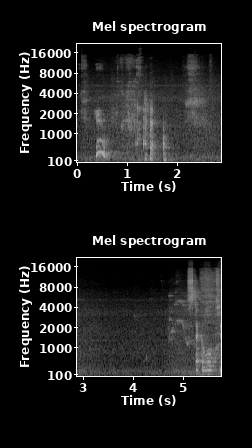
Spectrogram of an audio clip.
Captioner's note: giggles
